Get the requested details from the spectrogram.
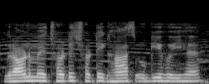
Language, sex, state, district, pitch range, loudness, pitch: Hindi, male, Jharkhand, Garhwa, 150-160 Hz, -18 LUFS, 155 Hz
